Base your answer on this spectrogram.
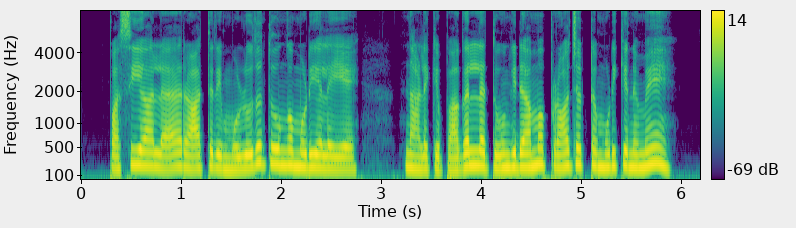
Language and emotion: Tamil, fearful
